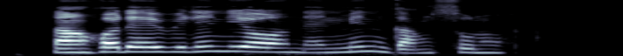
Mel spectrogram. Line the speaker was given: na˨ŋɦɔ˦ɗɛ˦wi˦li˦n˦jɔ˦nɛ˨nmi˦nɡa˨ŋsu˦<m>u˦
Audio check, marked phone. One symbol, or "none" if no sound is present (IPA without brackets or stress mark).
n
